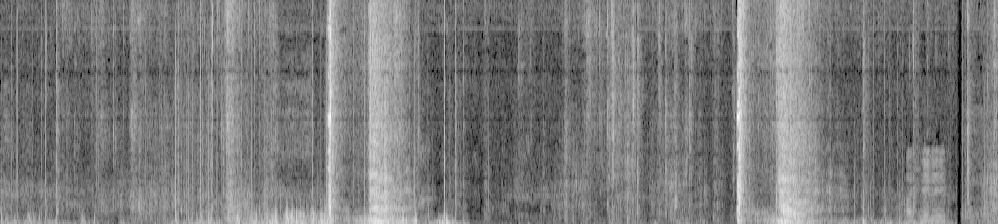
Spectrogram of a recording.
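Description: A shotgun fires at a disco ball during a New Year's outdoor shoot, giving two sharp, loud bangs several seconds apart, with people talking in the stretches before and between the shots.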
